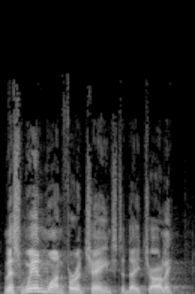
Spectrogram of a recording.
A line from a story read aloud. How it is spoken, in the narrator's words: she hollers from right field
